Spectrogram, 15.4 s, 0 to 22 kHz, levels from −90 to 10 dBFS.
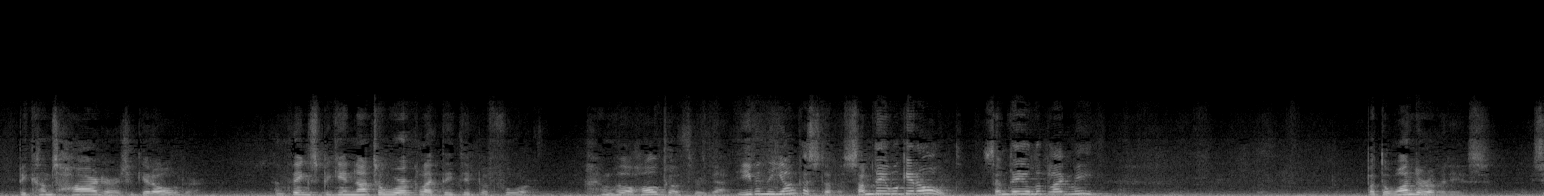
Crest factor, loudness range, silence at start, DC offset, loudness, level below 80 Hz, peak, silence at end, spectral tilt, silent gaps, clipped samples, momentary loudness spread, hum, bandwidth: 20 dB; 5 LU; 0 s; under 0.1%; -28 LUFS; -46 dBFS; -10 dBFS; 0 s; -7 dB/octave; none; under 0.1%; 18 LU; none; 10.5 kHz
